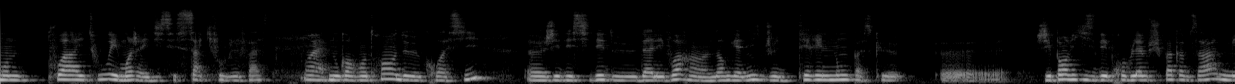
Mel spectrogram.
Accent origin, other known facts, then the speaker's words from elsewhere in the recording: Strasbourg, Grand Est, France; moved away as an adult; now in Paris, France; j'ai 21 ans, je viens à la base de Strasbourg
